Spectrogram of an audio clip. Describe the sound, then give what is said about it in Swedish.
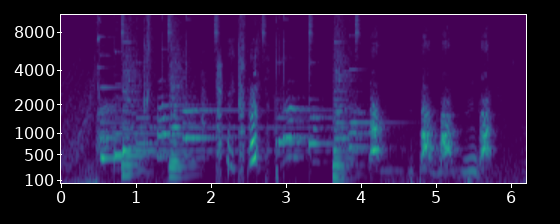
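Several dogs bark and yelp in quick, overlapping bursts in a dog park, with a light metallic jingling mixed in and some human voices in the background. “Men eh, självklart så hann vi med en stund i hundparken.”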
